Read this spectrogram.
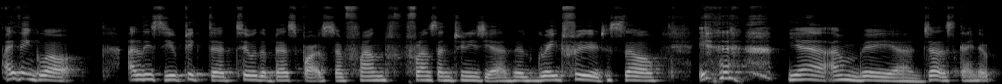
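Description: A woman's voice: medium pitch, unhurried, a little mellow. A woman presenting as a podcast host, moving between a prepared introduction and conversational interview questions. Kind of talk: radio interview with scripted introduction.

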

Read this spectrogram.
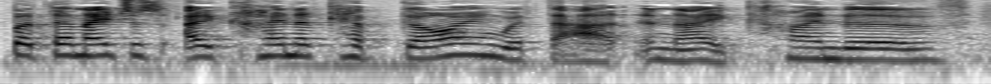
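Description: A woman from Brooklyn, New York, talking candidly and conversationally as an interviewed baker, with animated, sweary storytelling. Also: mid-range voice, moderate pace, slight background noise. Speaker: interviewed baker and food writer.

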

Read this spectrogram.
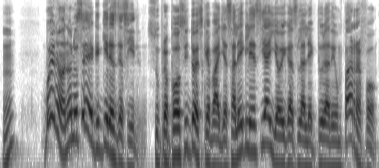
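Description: A man talks through the history of reading scripture, explaining at length in a steady, mid-range voice. He often drops in quiet murmurs of agreement. The sound is close and dry, with no room around it. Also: medium pitch, brisk, no room sound. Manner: explanatory, thinks aloud with frequent agreeing murmurs. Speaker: podcast co-host, Bible teacher. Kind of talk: casual conversation.

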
